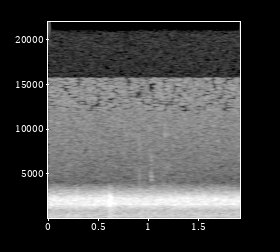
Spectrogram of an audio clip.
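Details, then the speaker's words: Ultrasound signal from a bearing, shifted from about 38 kHz down to the audible range: a smooth even hiss with no impacts. Healthy rolling bearing, used as a reference in ultrasound-assisted lubrication. "là ici on peut aller écouter un roulement qui est parfaitement sain"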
